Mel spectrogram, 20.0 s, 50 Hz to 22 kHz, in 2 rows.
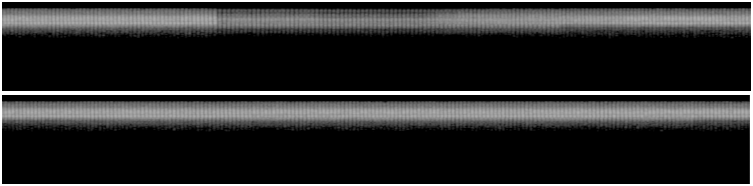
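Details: Evening chorus of grasshoppers, taped at 9 pm on 6 September 2020 in a field by the Svensky monastery, Bryansk, Russia, with a Tascam DR-44WL: unbroken high-pitched shimmering trill, softer for a few seconds early on before returning to full strength.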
